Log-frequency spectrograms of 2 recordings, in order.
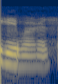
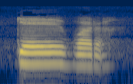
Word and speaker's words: Guevara: My last name is pronounced the same way you pronounce Che Guevara's last name, Guevara, Guevara. You kind of roll the R and pretend there's a D next to it, Guevara.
